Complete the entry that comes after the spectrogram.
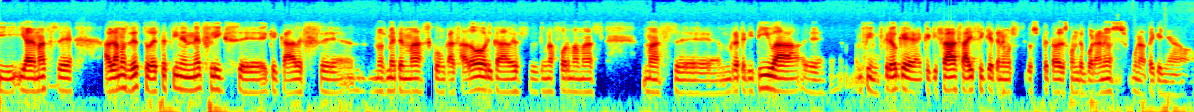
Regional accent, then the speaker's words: Spain; creo que es parte del desarrollo personal como cinéfilo o como ser humano, ¿no? Como español.

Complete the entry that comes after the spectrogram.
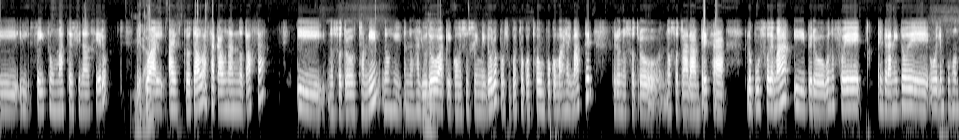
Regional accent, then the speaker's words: Trebujena, Andalusia, Spain; sigue siendo la casa familiar donde me crié, donde nacieron todos mis hermanos, y esa es la sede principal. Seguimos estando en Trebujena

